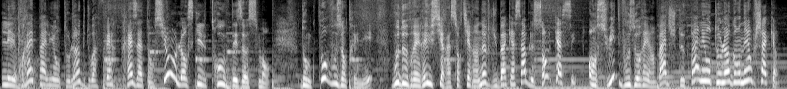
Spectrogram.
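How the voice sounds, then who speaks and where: Cheery cartoon lady teacher, high voice that swoops around, playful with kids. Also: sing-song, a little fast, over music. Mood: upbeat, instructive. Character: cheerful woman paleontologist guiding young children. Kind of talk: children's cartoon dub.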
